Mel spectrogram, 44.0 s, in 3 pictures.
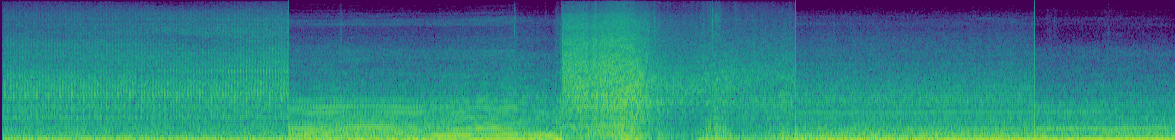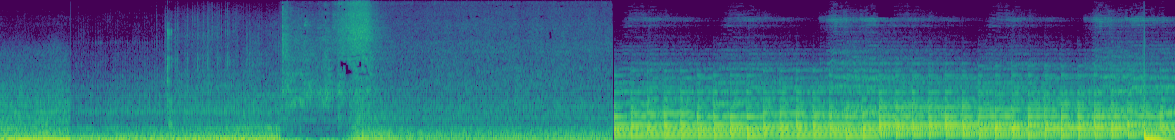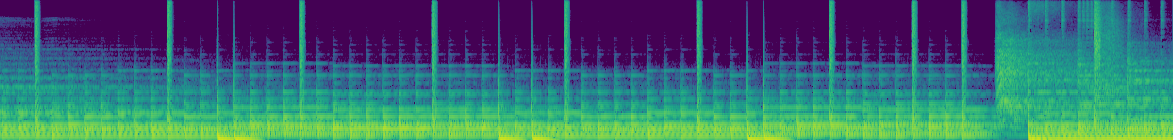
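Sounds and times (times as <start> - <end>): driving noise: 0.0 - 22.4
car engine revving: 2.3 - 22.4.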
